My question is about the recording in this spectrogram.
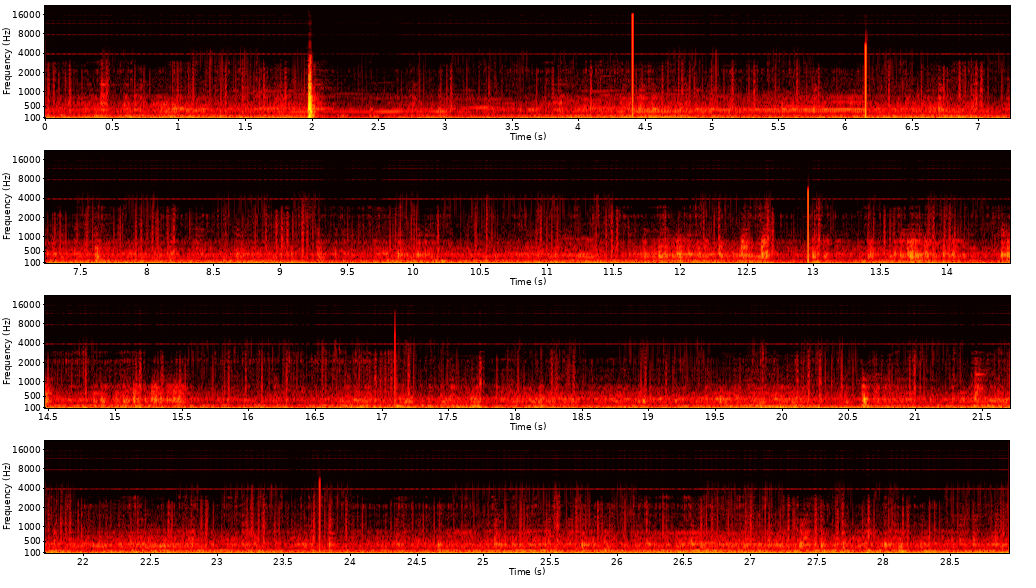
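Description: Two-stroke GT VRO outboard motor running steadily at speed while towing, mixed with a steady low rumble of wind and rushing wake water.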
